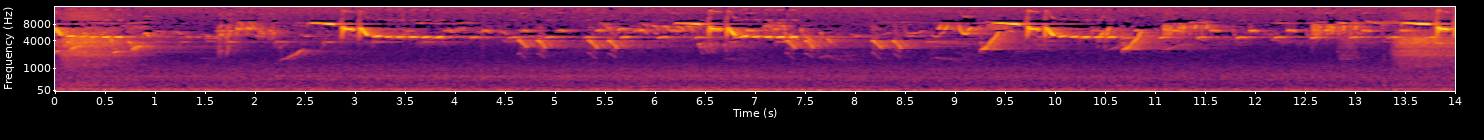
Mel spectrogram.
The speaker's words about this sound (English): and the faint sound of birdsong. See if you can tune into the birds and just notice how that makes you feel whilst continuing to deepen your breath.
